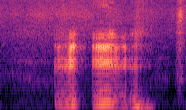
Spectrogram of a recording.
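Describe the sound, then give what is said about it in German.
A man at a shop checkout forcefully and energetically clears his throat in a voiced, three-part ahem, each short burst rough and throaty with a clear pitch. A faint breathy puff follows after a brief pause. “Er räusperte sich energisch.”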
